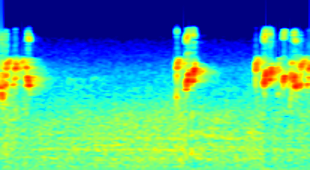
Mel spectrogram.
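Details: European goldfinch, Beni Messous 'les avocats' zaboka song style from a very old recording: high, liquid twittering phrases, one at the start, another near two seconds and a longer rippling run at the end, with quiet gaps between.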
